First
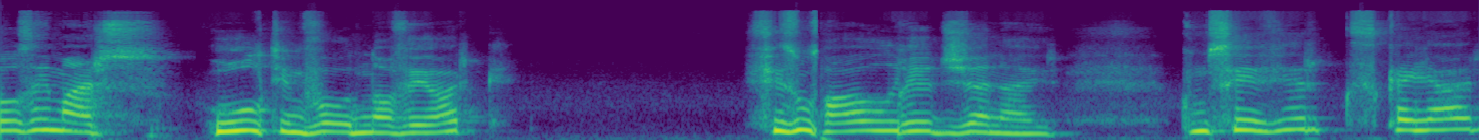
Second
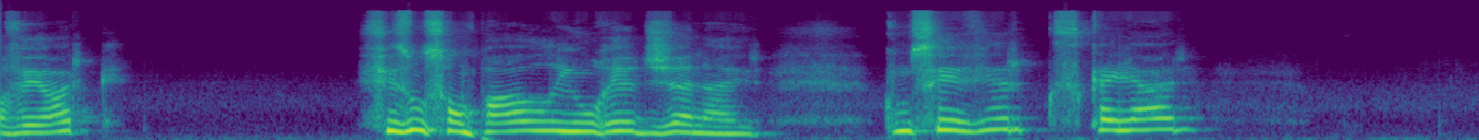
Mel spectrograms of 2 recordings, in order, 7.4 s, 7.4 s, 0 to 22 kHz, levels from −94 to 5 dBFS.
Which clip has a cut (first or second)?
first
